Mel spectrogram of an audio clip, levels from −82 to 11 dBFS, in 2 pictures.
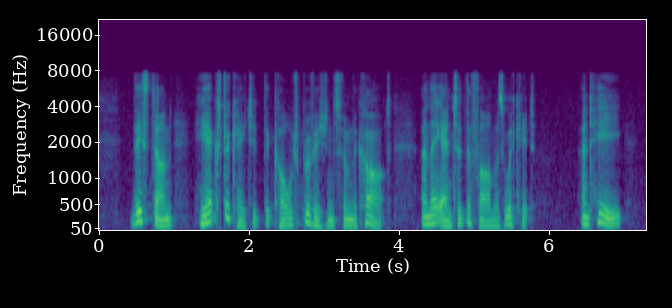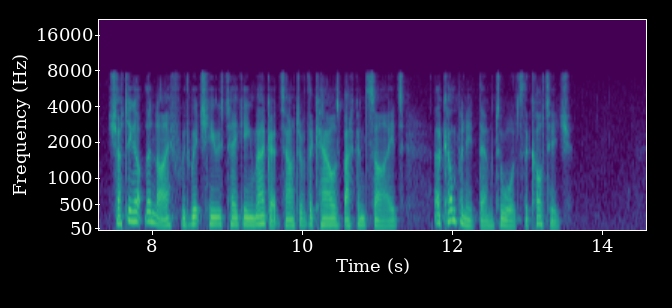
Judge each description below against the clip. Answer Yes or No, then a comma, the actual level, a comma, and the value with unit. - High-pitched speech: No, low, 120 Hz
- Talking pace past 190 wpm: No, average, 165 wpm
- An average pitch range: Yes, average, 4.0 semitones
